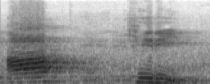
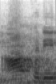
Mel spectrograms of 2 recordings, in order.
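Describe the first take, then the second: First: Slow, split aa... khi-ree for आखिरी; आखिरी very slowly, pause after aa; correct i vowel. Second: आखिरी said as aakh-ree; आखिरी squeezed to "aakhri"; wrong, i dropped. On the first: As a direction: draw out आखिरी with a clear khi. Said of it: "शुद्ध बोल बोल के लिखना". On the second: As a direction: say आखिरी with no i after kh. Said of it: "आखिरी नहीं". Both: Shown as a demonstration.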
